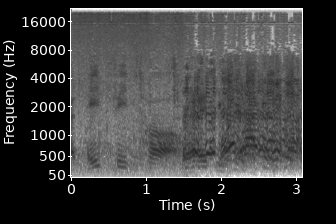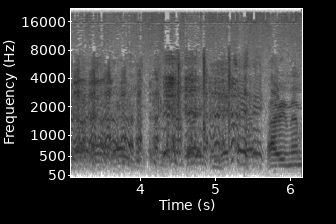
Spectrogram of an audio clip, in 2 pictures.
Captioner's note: laughter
